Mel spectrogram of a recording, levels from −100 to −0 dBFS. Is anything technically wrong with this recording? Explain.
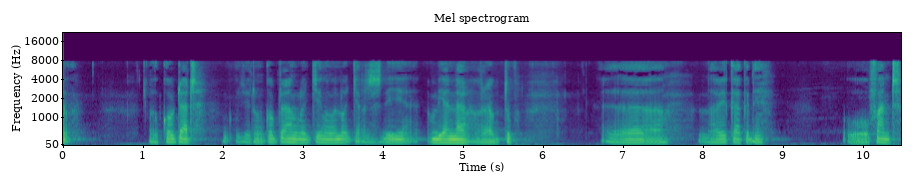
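Yes, there are two faults in this speech clip.

MP3 compression runs throughout and is plainly audible. Nothing is present above 7.6 kHz, and weak frequency lines drop in and out between frames, giving a watery, swirly quality and smeared consonants. That likely comes from a low bitrate, around 48 kbps. A spectrogram shows a hard ceiling at 7.6 kHz with patchy, flickering upper bands.

A sudden gain jump lifts the level by about 6 dB from 4.59 s to 6.25 s. The voice and the background noise step up together and drop back at the end, likely from a gain setting applied without a ramp. The waveform shows abrupt vertical steps in the envelope at both edges.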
